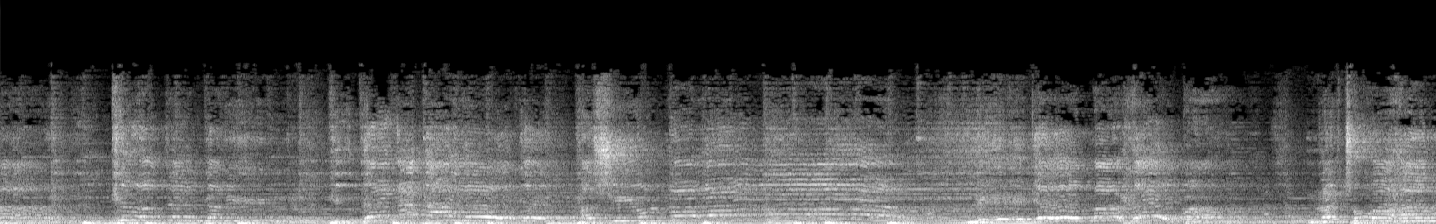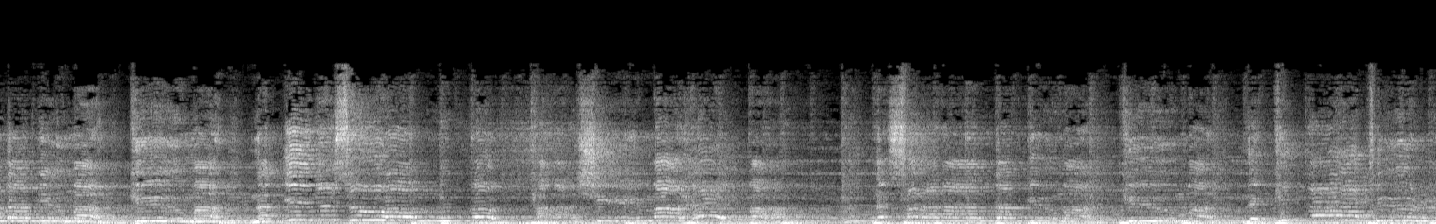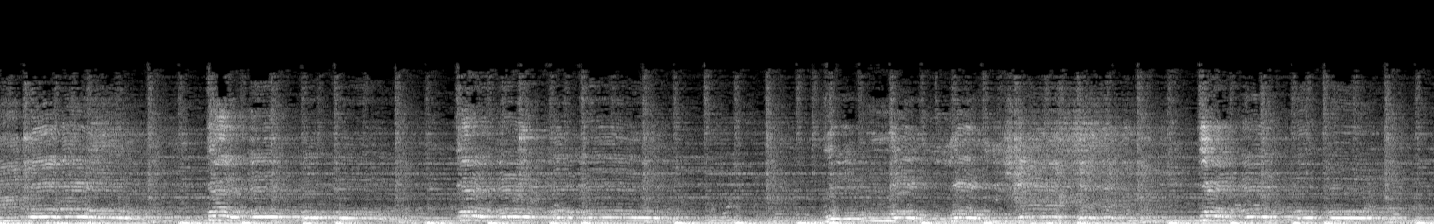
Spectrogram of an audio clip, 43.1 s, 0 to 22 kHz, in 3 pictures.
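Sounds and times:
karaoke backing track: 0:00.0 - 0:43.0
man singing into microphone: 0:00.0 - 0:43.0.

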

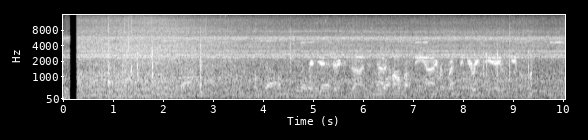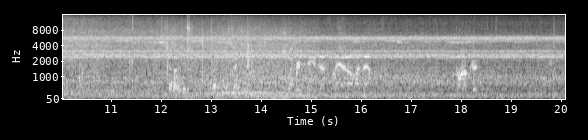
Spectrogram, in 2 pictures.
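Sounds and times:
outdoor background rumble and hiss: 0:00.0 - 0:20.0.

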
